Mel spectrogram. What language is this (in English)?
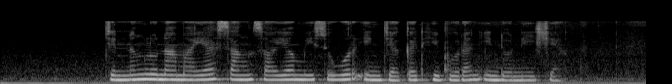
Javanese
